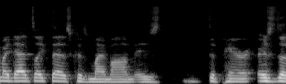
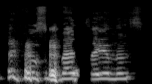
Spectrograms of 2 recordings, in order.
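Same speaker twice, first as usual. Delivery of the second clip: ordinary delivery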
